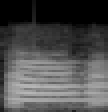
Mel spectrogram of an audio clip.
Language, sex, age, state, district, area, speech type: Odia, female, 45-60, Odisha, Gajapati, rural, conversation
